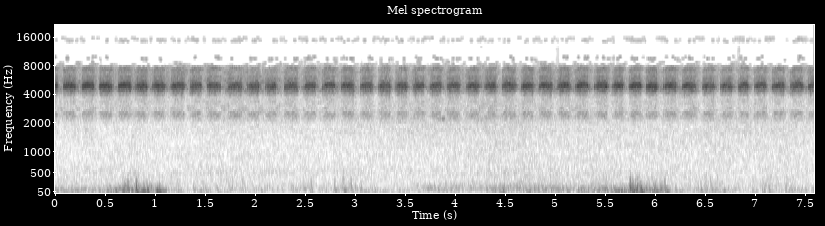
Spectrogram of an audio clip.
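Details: Italian park atmosphere with cicadas droning in a high, rapidly pulsed buzz that never stops, while gusts of wind swell twice in low whooshes.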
